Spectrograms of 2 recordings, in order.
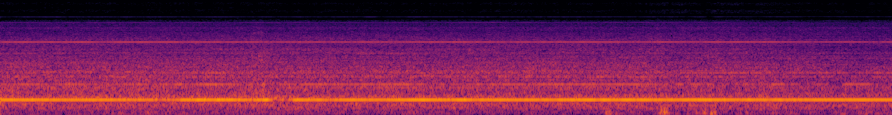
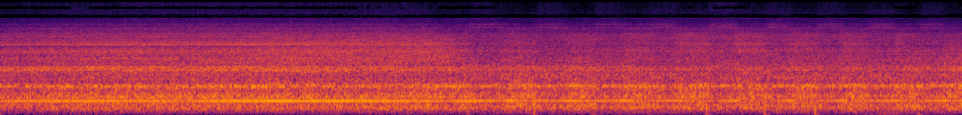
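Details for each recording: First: Bissell Powerforce bagless vacuum, first power-up, brush bar not turning; steady high thin motor whine unchanged by airflow, no suction. All filters clogged. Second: Bissell Powerforce bagless vacuum after removing clogged filters, including the plugged motor exhaust filter: steady high motor whine over strong rushing air, even and unwavering; suction much better, pulling properly, normal running.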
